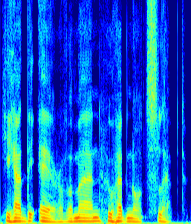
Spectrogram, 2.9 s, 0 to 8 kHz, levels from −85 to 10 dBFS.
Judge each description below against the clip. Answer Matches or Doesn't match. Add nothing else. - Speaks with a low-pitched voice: Matches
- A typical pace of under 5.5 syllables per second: Matches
